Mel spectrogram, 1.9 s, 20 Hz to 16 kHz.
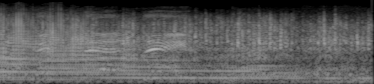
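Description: A 1943-built vintage propeller airplane makes a rolling pass at an air show, its engine drone loud and sustained while an announcer talks over it.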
